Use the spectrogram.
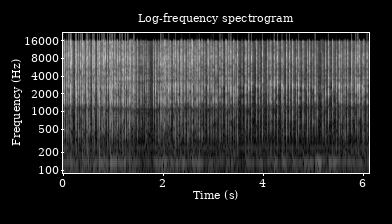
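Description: A small, flat, textured green Polaroid instant photo of paper and plastic, with a white frame and a green image, is held in both hands and scratched and tapped with long white acrylic nails. A dense, steady stream of quick, bright, crackly taps and scratches continues throughout over a constant low hum.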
